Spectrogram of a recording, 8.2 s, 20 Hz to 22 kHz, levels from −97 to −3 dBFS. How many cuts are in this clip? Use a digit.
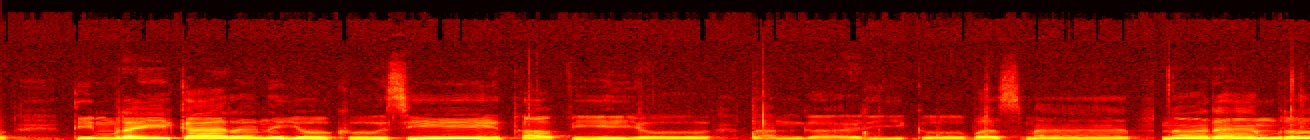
1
